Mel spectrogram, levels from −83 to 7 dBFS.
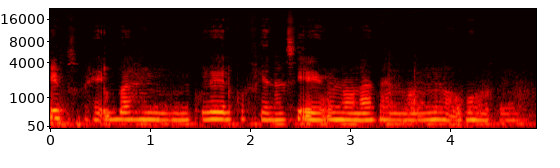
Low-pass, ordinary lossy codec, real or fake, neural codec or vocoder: none; none; fake; codec, 44.1 kHz, 1.7 kbps, Pupu-Codec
